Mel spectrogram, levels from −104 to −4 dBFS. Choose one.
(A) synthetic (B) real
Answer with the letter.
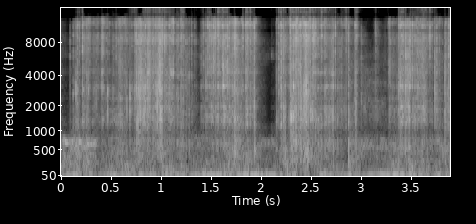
A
